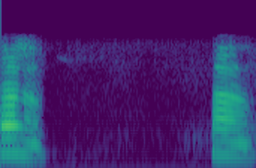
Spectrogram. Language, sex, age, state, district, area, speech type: Tamil, female, 30-45, Tamil Nadu, Viluppuram, urban, conversation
